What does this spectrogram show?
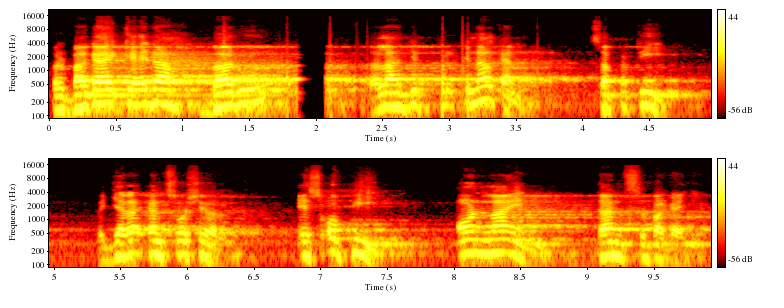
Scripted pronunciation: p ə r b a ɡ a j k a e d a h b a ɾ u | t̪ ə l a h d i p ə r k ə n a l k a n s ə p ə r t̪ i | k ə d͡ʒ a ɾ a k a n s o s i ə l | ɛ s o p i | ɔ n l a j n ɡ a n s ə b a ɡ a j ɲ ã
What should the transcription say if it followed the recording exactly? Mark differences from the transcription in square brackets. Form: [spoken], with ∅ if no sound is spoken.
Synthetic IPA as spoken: p ə r b a ɡ a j k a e d a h b a ɾ u | t̪ ə l a h d i p ə r k ə n a l k a n s ə p ə r t̪ i | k ə d͡ʒ a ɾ a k a n s o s i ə l | ɛ s o p i | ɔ n l a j n [d] a n s ə b a ɡ a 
